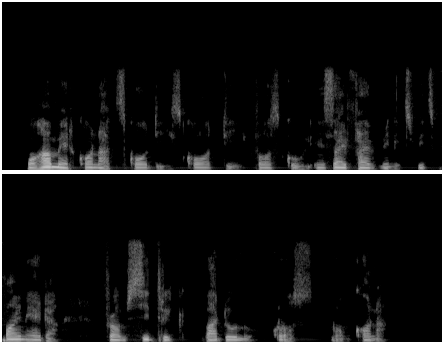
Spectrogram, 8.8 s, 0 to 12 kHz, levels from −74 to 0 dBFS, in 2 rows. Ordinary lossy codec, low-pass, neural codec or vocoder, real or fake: none; 7.2 kHz; none; real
